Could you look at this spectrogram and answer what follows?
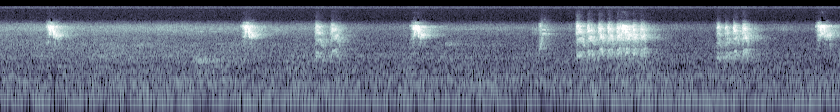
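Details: House sparrow fledgling attempting its first flight, giving sharp high chirps one at a time every second or two, with a brief rapid cluster of notes near the end over a steady low hum.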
